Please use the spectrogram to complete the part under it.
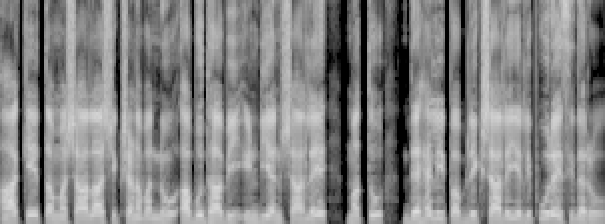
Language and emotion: Kannada, neutral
